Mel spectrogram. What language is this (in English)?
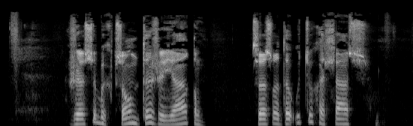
Kabardian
